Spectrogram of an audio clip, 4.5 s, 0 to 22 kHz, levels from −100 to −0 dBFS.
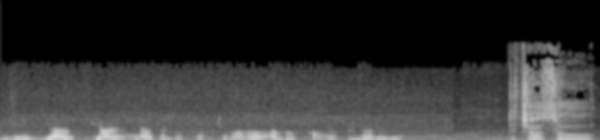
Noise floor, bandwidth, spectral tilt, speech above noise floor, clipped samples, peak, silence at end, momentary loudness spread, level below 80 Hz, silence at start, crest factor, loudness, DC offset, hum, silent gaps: -46 dBFS; 15.5 kHz; -3 dB/octave; 20 dB; under 0.1%; -6 dBFS; 0.05 s; 14 LU; -52 dBFS; 0 s; 22 dB; -25 LUFS; under 0.1%; none; none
